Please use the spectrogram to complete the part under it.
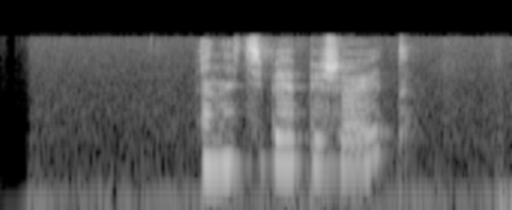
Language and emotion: Russian, neutral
